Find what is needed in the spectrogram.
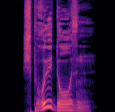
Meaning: plural of Sprühdose
- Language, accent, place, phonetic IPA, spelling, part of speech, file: German, Germany, Berlin, [ˈʃpʁyːˌdoːzn̩], Sprühdosen, noun, De-Sprühdosen.ogg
